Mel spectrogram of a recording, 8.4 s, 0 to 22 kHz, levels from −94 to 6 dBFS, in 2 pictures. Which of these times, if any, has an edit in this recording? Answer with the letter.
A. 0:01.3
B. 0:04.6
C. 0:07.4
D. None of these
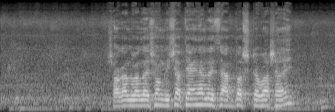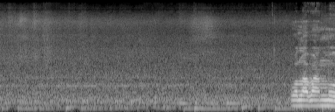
D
